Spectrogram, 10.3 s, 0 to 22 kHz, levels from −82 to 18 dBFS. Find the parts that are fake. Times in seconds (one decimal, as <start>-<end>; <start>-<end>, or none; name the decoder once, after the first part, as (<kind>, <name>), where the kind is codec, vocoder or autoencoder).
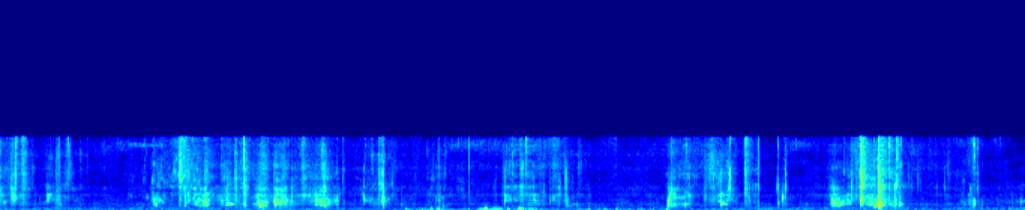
0.0-1.3 (codec, SNAC); 2.1-10.3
